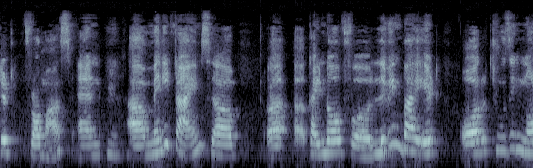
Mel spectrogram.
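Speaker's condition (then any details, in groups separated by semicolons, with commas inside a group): No condition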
